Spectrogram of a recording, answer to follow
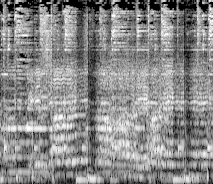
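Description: A congregation chanting a devotional mantra together, many voices in unison, with steady rhythmic percussion.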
